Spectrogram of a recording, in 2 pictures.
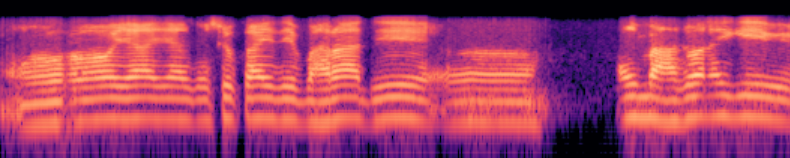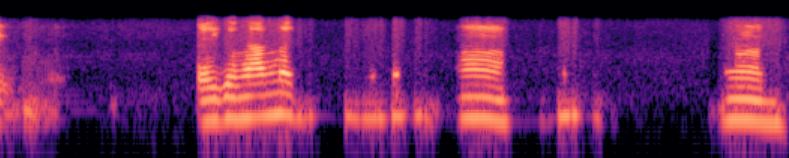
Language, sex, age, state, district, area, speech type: Manipuri, male, 45-60, Manipur, Imphal East, rural, conversation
